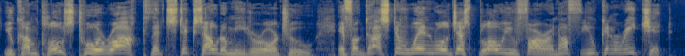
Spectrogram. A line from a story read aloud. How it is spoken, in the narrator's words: he yelled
